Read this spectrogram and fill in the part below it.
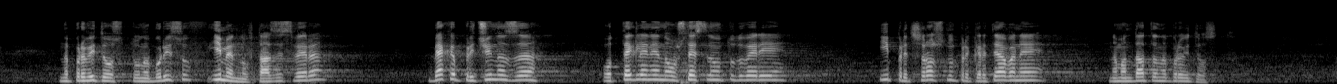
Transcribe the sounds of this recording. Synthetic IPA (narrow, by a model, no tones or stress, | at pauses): nɐpɾɐvit̪ɛlˠst̪vo̥t̪onɐboɾisofimɛnːoft̪azisfɛɾə | bjaxəpɾit͡ʃinəzɐ | ot̪ːɛɡlʲɛnɛnɐopʃt̪ɛst̪vɛnot̪od̪ovɛɾiɛ | ipɾɛt̪sɾɔt͡ʃnopɾɛkɾɐt̪ʲjavɐnɛ | nɐmɐnd̪at̪ənɐpɾɐvit̪ɛlˠst̪vo̥t̪o̥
